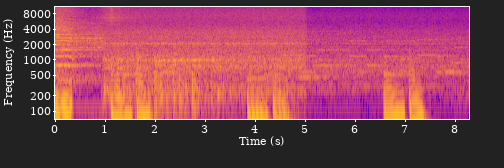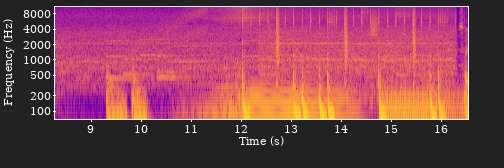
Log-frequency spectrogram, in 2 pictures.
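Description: Background music with a bass line, over the steady hissing run of a floor grinder and its dust-extraction vacuum grinding marble with 40-grit diamonds.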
